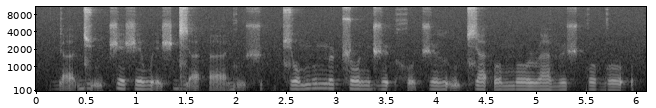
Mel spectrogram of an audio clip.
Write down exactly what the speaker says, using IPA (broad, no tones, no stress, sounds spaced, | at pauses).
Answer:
ɡ æ̰ d͡ʑ ṵ t͡ʃ e ʃ e w ḛ ʃ d͡ʑ æ̰ ʔ æ̰ ɡ ṵ ʃ | t͡ɕ o m u m ø ʈ͡ʂ o n d͡ʒ ø ʔ x o̰ t͡ʃ ø l ṵ t͡ɕ æ ʔ o m o ɹ æ v ø ʃ k o ɡ o ʔ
